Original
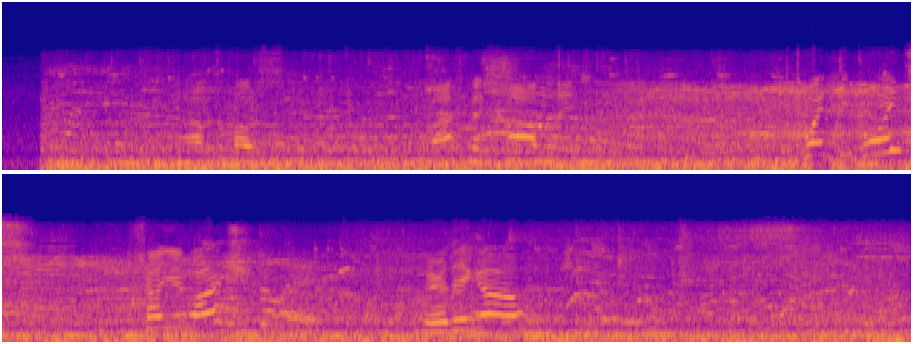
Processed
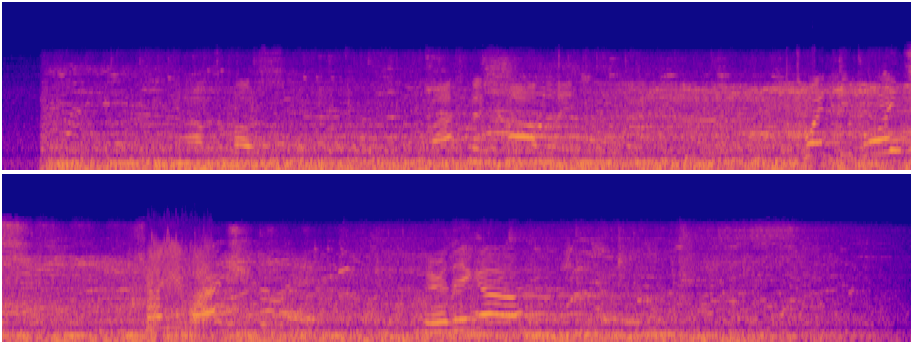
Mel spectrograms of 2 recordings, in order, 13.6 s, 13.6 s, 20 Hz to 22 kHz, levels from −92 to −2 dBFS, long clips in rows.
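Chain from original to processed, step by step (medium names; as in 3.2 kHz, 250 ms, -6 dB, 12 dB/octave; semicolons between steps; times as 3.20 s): fade out at the end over 1.61 s; on a send: echo whose repeats swap between lows and highs 134 ms, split 930 Hz, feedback 81%, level -12.5 dB; 7.90–8.39 s: on the sum: loudspeaker Doppler distortion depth 0.76 ms; trim -2 dB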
